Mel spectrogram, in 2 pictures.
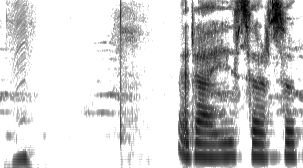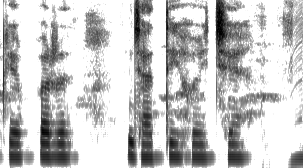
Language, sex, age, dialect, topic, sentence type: Maithili, female, 25-30, Bajjika, agriculture, statement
